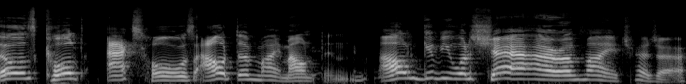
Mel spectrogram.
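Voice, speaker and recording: Someone uses a put-on character voice at a fairly high pitch. The pace is very slow. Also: hardly any pauses. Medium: actual play. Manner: coy, wheedling.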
